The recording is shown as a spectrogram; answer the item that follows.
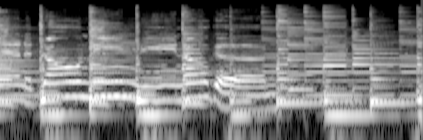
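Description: Acoustic guitar fingerpicked in an old-time blues style: regular plucked bass notes under a picked melody, with one note gliding down in pitch about two seconds in.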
